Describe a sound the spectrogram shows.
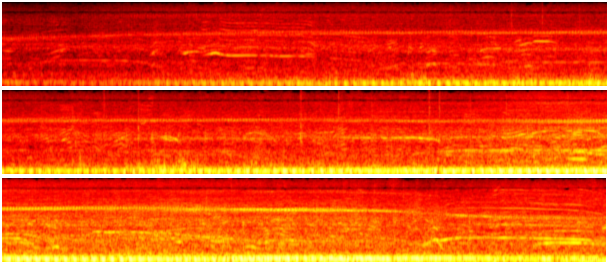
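A crowd of spectators chatters and calls out along the street.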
